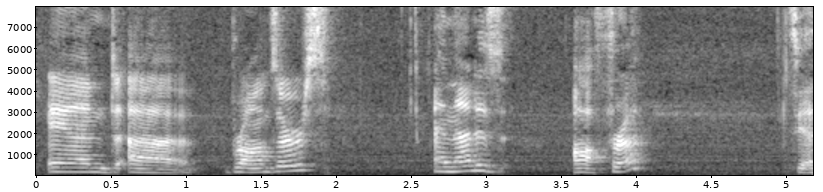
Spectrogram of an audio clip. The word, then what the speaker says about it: Ofra: So, up next is from a brand I'm very familiar with, but I've only used their blush and bronzers, and that is Ofra.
